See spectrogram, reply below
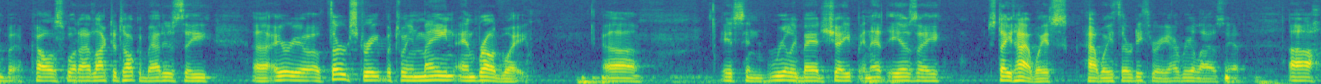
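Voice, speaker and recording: An older man with a Kentucky accent making a public comment at a hearing, polite and halting, with many fillers. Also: medium pitch, a little mellow, a little hiss or hum. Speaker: citizen speaking at a hearing.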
